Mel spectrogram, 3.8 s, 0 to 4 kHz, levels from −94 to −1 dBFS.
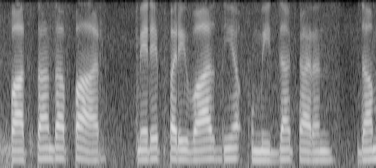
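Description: The opening 0.12 s is missing. Instead of speech there is a flat, steady hiss, and the first audible words, "ਦਾ ਭਾਰ", arrive only after it. This is sound dropped by the voice detector: the sender likely judged those opening moments to be background and stopped sending, so the receiver played synthetic noise for about 120 ms of lost material. The same featureless hiss carries on to 0.38 s, where comfort noise stands in for the real background.

From 1.06 to 1.38 s, just after "ਦਾ ਭਾਰ", the room's natural background gives way again to a smooth, detail-free noise about 8 dB quieter. This is comfort noise in place of the background. The transmitter likely went quiet during the pause, and the receiver generated noise roughly matched to the room, which sits about 26 dB below the loud parts. At 3.4 to 3.58 s the same substitution recurs, this time about 11 dB down.

At the end of that first pause, from 1.32 to 1.38 s, the next speech starts abruptly and its soft lead-in is gone. 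This is onset clipped by the voice detector. The detector was likely slow to register that sound had resumed, so roughly 60 ms of the beginning was never sent and was covered with synthetic noise.

Between 2.22 and 2.52 s the sound turns choppy, with small pieces of speech briefly swapped for flat noise. This is sound chopped by the voice detector, most likely caused by the detector toggling between sending and not sending. About 60 ms in total was replaced.

At 2.96 to 3.0 s a short bite of about 30 ms drops out into hiss. This is a second instance of sound dropped by the voice detector, likely sound the detector mistook for background.

Throughout the clip, the call path's band limit is audible, with nothing above 4 kHz, which fits G.711 A-law at 64 kbps.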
